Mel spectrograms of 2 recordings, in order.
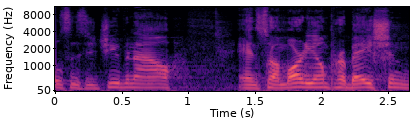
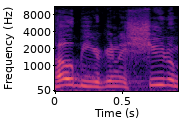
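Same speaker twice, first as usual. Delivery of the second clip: high, mock tearful, frantic, panicked pleading tone; 7 semitones higher than usual. Retelling what the man's wife cried out as he held the pistol; retelling a frantic, tearful plea. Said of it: "frantic in tears saying".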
